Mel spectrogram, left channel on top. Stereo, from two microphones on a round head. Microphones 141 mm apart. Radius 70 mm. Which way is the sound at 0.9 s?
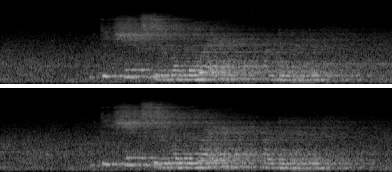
40° left (ahead or behind).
